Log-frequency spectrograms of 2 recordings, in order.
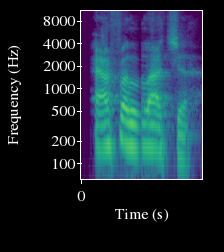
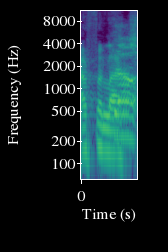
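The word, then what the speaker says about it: Affrilachia: Affrilacha. Okay, Appalachia. It's like I'll throw an apple at you. So Affrilacha. it's almost like I it's four like that. syllables. Appalachia. It's four syllables.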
